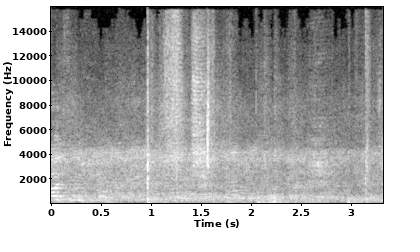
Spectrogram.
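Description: Gloved punches thud against a body.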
